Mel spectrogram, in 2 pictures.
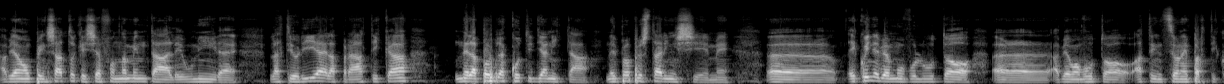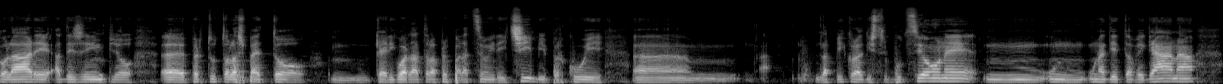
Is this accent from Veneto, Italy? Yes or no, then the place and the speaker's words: yes; Venice, Veneto, Italy; vengo da Venezia, dove da poco abbiamo concluso un'esperienza molto importante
